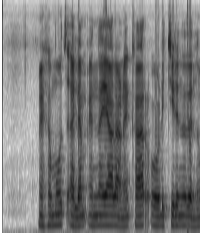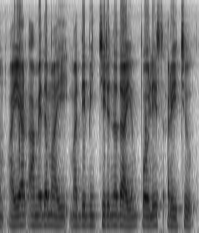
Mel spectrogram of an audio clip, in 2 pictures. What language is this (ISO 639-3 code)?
mal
